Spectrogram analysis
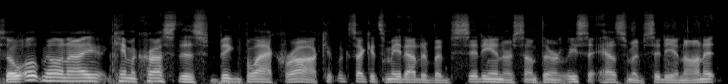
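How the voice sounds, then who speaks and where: A man's voice: mid-range voice, brisk, few pauses, a bit bright, slight background noise. A middle-aged man from California with an American accent, chatting casually to camera as a travel vlogger. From California, United States. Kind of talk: casual outdoor travel vlog, talking to camera and puppy. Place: outdoors in woods and desert, sometimes in a vehicle. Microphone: handheld action camera at arm's length.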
